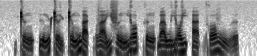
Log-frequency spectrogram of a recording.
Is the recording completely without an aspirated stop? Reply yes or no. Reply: yes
